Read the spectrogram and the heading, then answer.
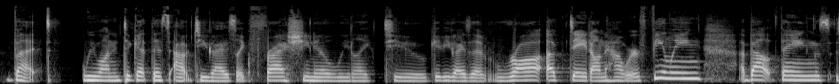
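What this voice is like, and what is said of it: Scratchy voice. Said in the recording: “my voice is a little scratchy, it's literally because I've been up since the early morning”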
